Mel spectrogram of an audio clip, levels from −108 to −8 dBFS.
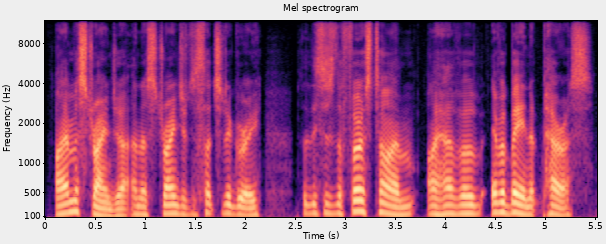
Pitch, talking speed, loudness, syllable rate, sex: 140 Hz, 250 wpm, -18 LUFS, 5.9 syllables/s, male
